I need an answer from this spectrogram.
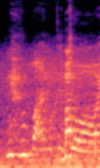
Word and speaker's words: Banceuy: Bacanya Bantu Joy.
